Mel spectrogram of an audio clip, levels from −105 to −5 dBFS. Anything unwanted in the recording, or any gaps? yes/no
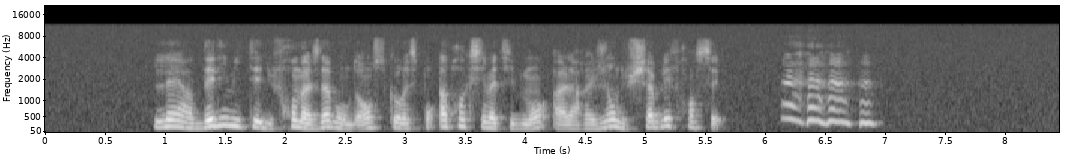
yes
